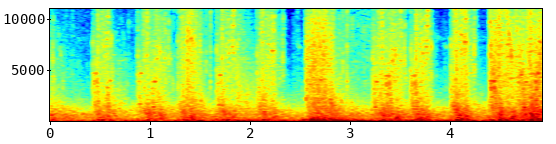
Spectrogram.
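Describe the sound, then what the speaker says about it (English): Dense, continuous battle gunfire aboard a ship in Warhammer 40,000 Rogue Trader, shots traded between upper and lower decks as a rumbling barrage of overlapping cracks and booms, steady and moderately loud with no voices. "you see a lot of shooting from the upper decks to the lower decks"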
